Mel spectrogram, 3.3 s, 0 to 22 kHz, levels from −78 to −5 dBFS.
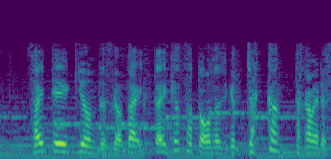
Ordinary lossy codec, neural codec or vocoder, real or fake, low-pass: Opus, 24 kbps; none; real; 7.2 kHz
